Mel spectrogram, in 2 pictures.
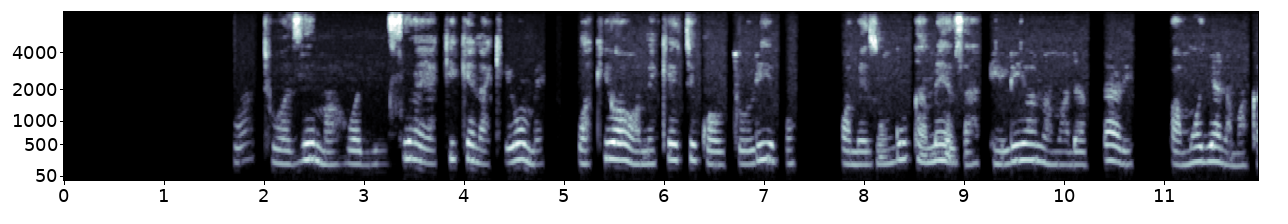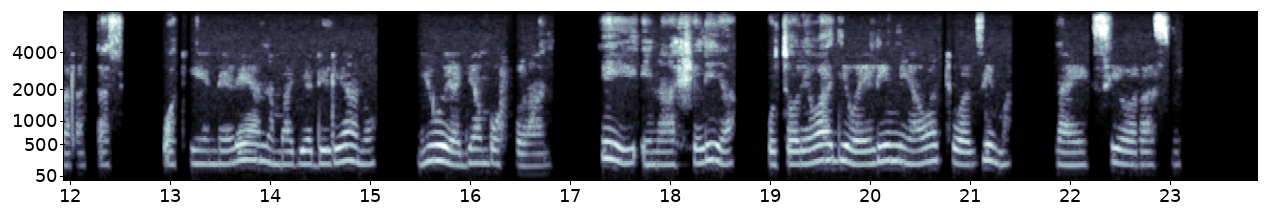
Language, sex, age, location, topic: Swahili, female, 25-35, Dar es Salaam, education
